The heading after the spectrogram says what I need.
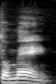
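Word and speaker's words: demesne: demen D de M NS e but it's pronounced domain so those people under the mean Lords would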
